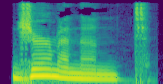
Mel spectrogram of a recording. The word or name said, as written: germinant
